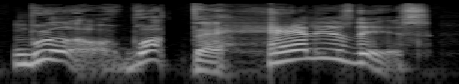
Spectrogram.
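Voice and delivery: anecdote breaking into high-pitched disgust; drawn-out, horrified exclamation; appalled party guest. Acted. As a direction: pitch leaps up in outrage at a mouthful.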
